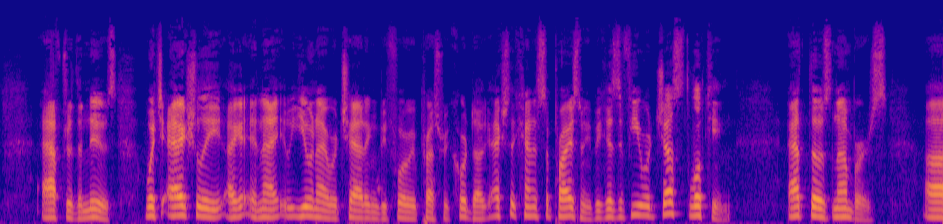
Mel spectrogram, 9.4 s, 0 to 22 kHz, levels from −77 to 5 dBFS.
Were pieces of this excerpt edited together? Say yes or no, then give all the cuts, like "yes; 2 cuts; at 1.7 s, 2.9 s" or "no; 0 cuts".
no; 0 cuts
